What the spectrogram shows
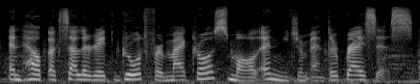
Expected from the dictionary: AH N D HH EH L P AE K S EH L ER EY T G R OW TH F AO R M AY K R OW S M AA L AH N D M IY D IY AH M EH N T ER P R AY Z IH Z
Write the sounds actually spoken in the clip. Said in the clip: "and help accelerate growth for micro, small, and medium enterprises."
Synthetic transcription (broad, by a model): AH N D HH EH L P AE K S EH L ER EY T G R OW T F AO R M AY K R OW S M AA L AH N D M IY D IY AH M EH N T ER P R AY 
